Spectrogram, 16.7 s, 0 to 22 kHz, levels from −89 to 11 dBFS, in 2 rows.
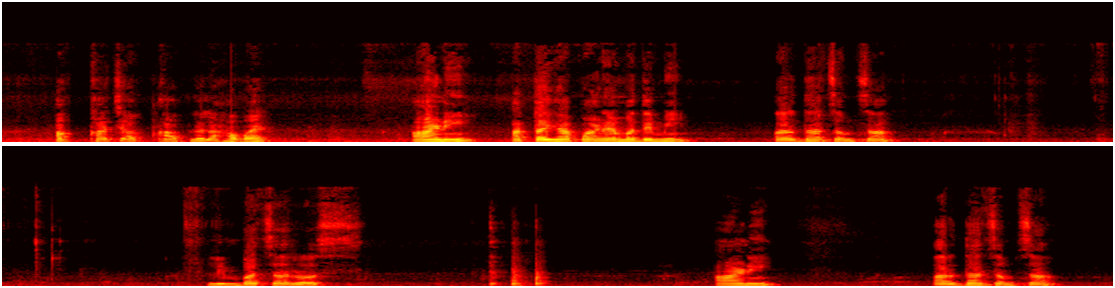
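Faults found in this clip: One channel drops out, 0.51–1.72 s and again 5.05 s to end of clip. Abrupt level fall of about 6 dB in the mono sum, otherwise unchanged. Likely cause: lost stereo channel upstream of downmix, halving shared signal.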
